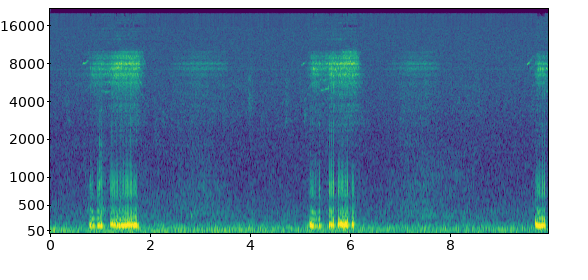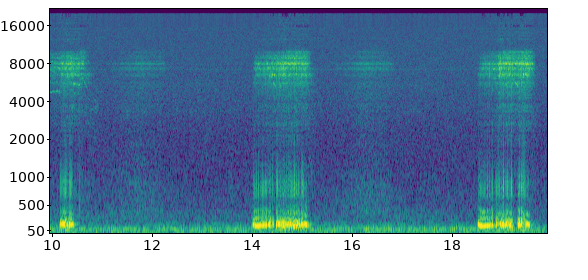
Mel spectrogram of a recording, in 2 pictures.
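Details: Sleeping elderly cat Butcher, FIV-positive, whose snoring returns when his nose-and-sneeze medication ends. Five loud, gravelly snores come roughly every four to five seconds, each a double rasping burst, with soft breathing between them.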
